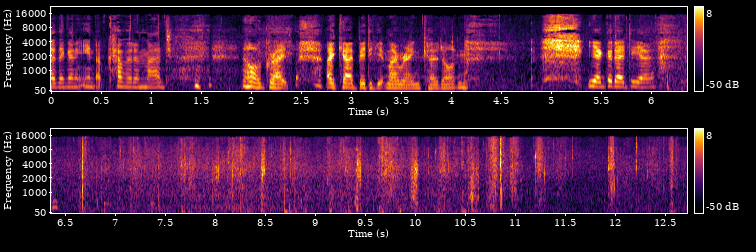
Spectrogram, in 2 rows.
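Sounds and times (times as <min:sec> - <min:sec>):
speech: 0:00.0 - 0:06.5
hiss: 0:00.0 - 0:12.7
footsteps walking through wet bush: 0:06.1 - 0:12.7.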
